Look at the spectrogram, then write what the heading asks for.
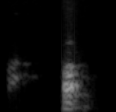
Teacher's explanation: bibir bawah ketemu dengan gigi seri ujung. Gigi seri atas paling ujung. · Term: fa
